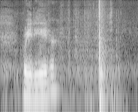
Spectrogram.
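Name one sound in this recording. Sticky tape peels off a cardboard box.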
